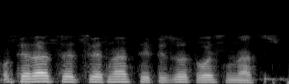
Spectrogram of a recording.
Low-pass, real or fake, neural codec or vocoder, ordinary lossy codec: 7.2 kHz; fake; autoencoder, 48 kHz, 128 numbers a frame, DAC-VAE, trained on Japanese speech; AAC, 16 kbps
